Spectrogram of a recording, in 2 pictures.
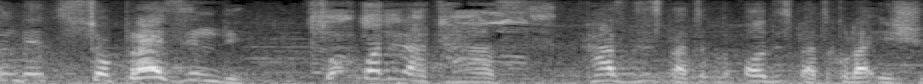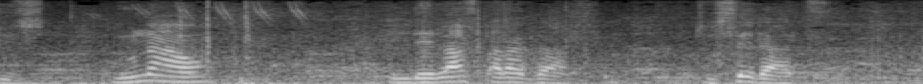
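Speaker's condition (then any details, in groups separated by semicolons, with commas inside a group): No condition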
